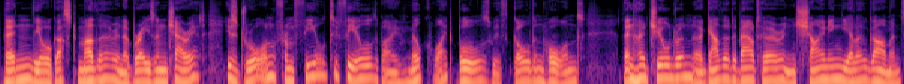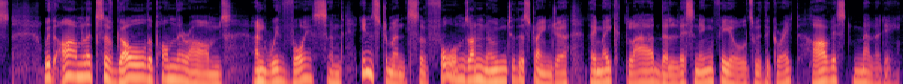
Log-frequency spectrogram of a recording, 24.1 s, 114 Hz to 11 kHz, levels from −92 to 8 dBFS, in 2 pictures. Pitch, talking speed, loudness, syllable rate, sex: 130 Hz, 150 wpm, -18 LUFS, 4.0 syllables/s, male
